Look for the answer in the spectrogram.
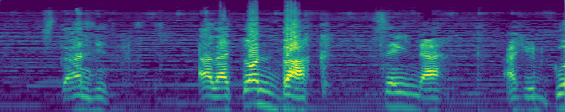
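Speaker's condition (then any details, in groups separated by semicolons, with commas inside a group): Cerebral palsy; limits movement and coordination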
